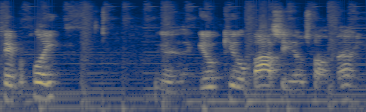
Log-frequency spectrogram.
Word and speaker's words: Kielbasa: Now I say Kielbasa, that's the pronunciation. I got friends up PA told me how to properly say. Apparently Kielbasa is wrong, so it's Kielbasa.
